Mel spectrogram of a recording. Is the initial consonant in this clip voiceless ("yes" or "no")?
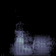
no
